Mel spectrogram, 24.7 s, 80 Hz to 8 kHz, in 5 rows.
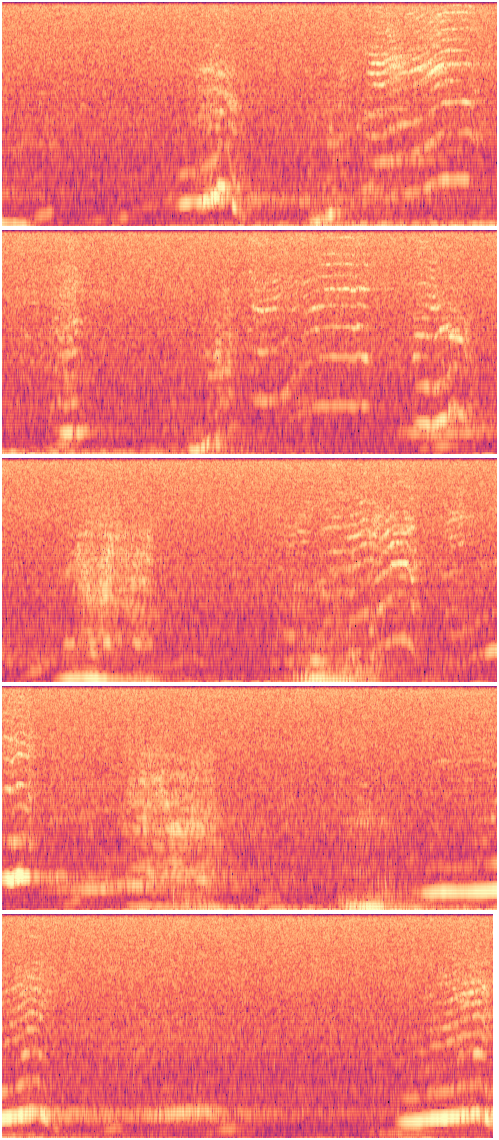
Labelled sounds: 2.1	2.4	humpback whale, 1.9 to 2.5 kHz
3.6	5.6	humpback whale, 0.86 to 7.0 kHz
7.4	8.7	humpback whale, 0.80 to 7.3 kHz
9.1	9.6	humpback whale, 0.86 to 2.3 kHz
13.2	15.2	humpback whale, 0.86 to 4.1 kHz
16.0	16.9	humpback whale, 1.0 to 1.3 kHz
18.2	18.5	humpback whale, 1.2 to 1.4 kHz
19.7	20.3	humpback whale, 0.80 to 3.1 kHz
24.0	24.6	humpback whale, 1.3 to 3.1 kHz

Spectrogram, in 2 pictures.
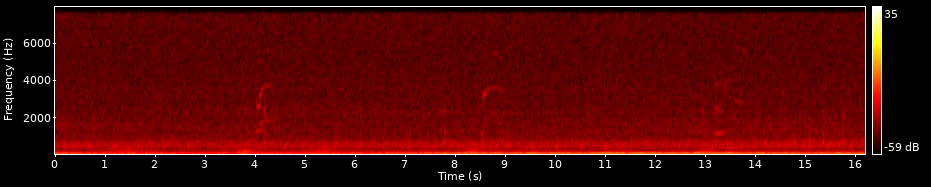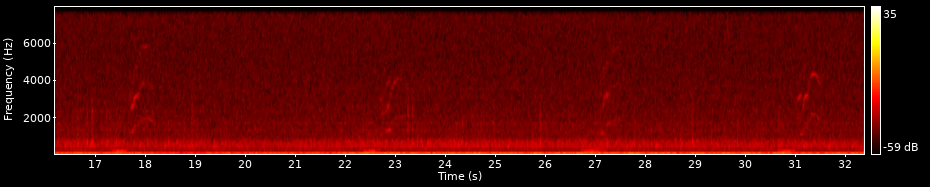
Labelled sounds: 4.1	4.4	humpback whale, 3.1 to 3.8 kHz
8.5	8.9	humpback whale, 3.0 to 3.7 kHz
13.2	13.8	humpback whale, 1.1 to 3.0 kHz
17.9	18.2	humpback whale, 1.8 to 2.0 kHz
24.0	24.3	humpback whale, 2.0 to 2.1 kHz

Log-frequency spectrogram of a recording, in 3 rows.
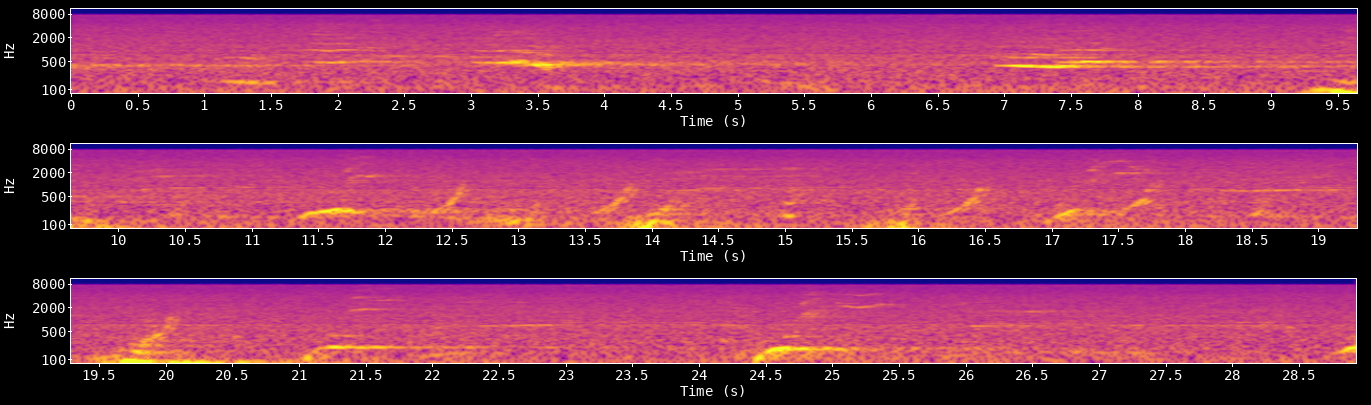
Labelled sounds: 1.7	2.2	humpback whale, 0.90 to 1.5 kHz
3.3	3.6	humpback whale, 0.80 to 1.0 kHz
7.4	7.9	humpback whale, 0.93 to 1.2 kHz
11.7	12.0	humpback whale, 1.5 to 1.9 kHz
14.3	14.7	humpback whale, 0.80 to 2.5 kHz
17.4	17.6	humpback whale, 3.7 to 4.0 kHz
21.4	21.8	humpback whale, 1.6 to 3.3 kHz
25.0	25.5	humpback whale, 2.0 to 2.5 kHz
26.3	26.7	humpback whale, 1.6 to 1.7 kHz

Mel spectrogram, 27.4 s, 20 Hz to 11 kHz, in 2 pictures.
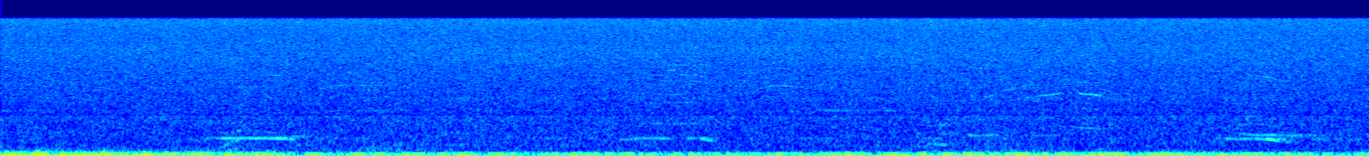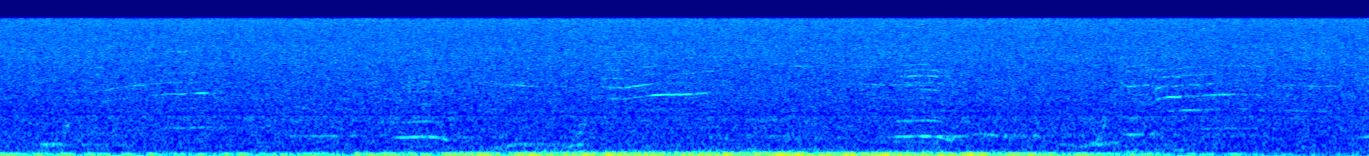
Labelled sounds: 10.4	11.0	humpback whale, 1.4 to 1.6 kHz
15.3	15.6	humpback whale, 1.4 to 1.5 kHz
18.8	19.1	humpback whale, 1.8 to 2.0 kHz
19.8	20.6	humpback whale, 1.4 to 1.9 kHz
22.7	22.9	humpback whale, 2.2 to 2.4 kHz
25.2	26.1	humpback whale, 0.90 to 2.4 kHz

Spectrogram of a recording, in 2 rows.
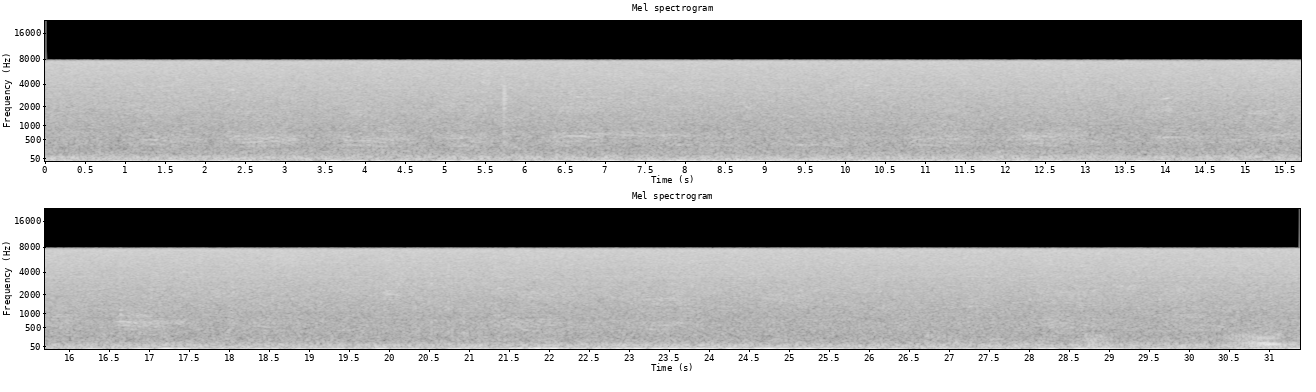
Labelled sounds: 19.9	20.2	Pacific white-sided dolphin, 2.0 to 2.3 kHz

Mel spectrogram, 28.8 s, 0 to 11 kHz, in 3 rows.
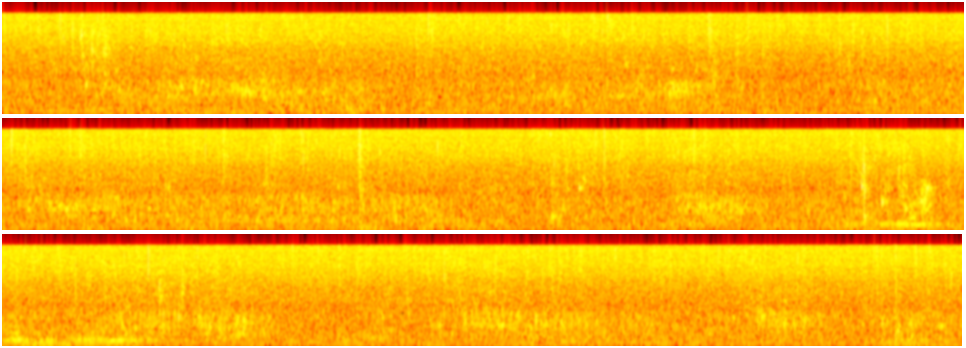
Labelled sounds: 6.6	6.9	water noise, 0.78 to 1.0 kHz
16.4	16.6	water noise, 0.88 to 1.1 kHz

